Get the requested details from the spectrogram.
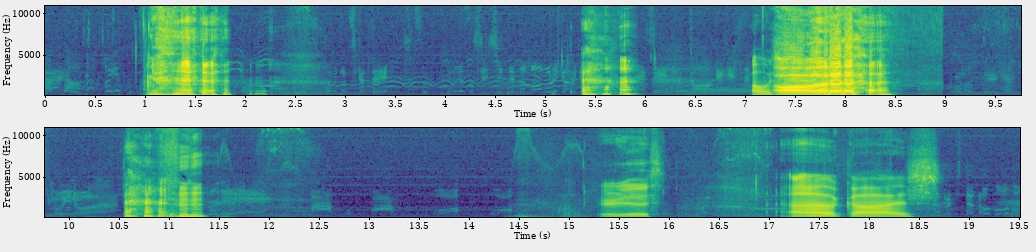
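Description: A young man talks and laughs close to a microphone.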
